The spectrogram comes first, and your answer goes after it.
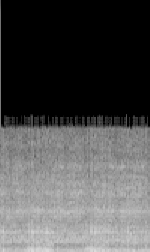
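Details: Homebuilt prototype scooter/moped small two-stroke, fuelled from a small temporary tank via hose after half an hour sorting a fault, buzzing at a fast, fairly even idle with slight waver, no misfire; running normally, carb and tank still to sort.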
